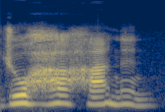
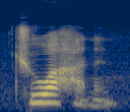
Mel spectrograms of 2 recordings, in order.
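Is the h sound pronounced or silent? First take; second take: pronounced; silent. First: The h sound is clearly pronounced. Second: The h sound is dropped and not heard. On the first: The speaker calls it wrong. "hindi siya 좋아하는" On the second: The speaker calls it right. "hindi mo na kailangang ipagkadiinan yung h na tunog"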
